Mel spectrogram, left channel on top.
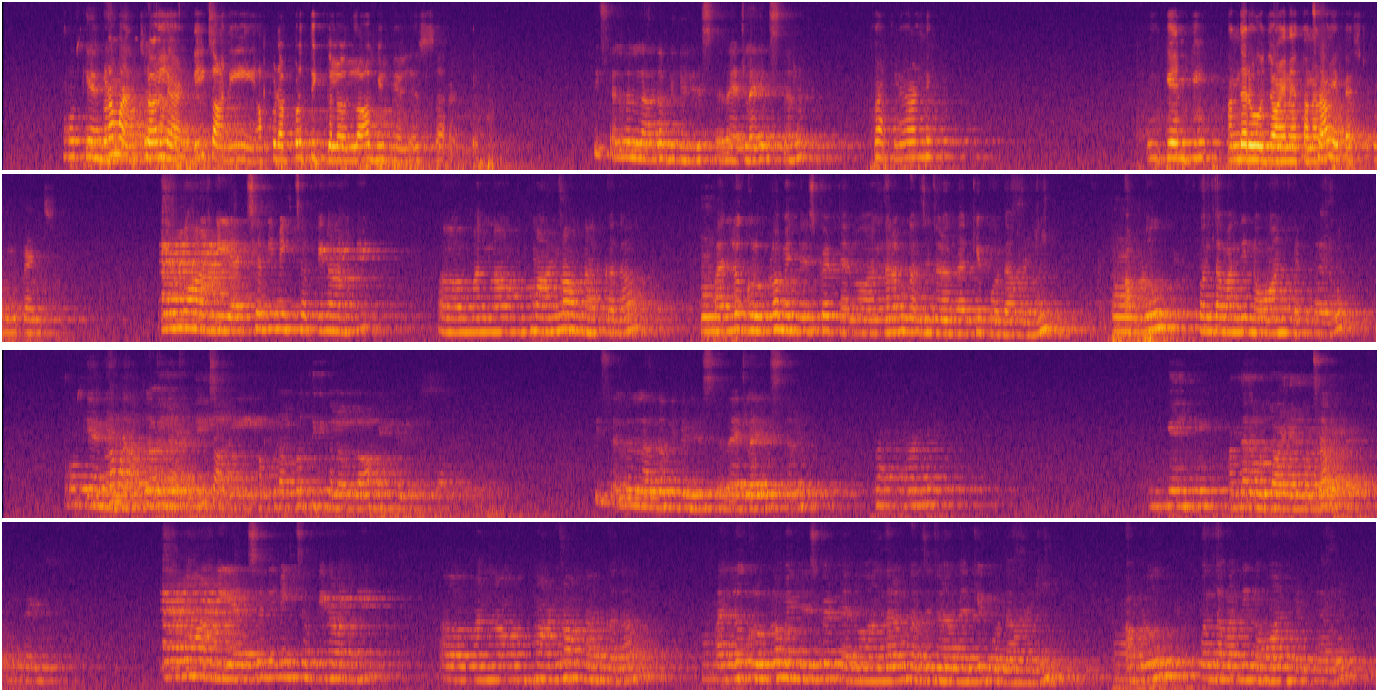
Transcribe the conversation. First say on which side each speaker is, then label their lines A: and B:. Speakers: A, on the left (about 80°); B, on the left (about 60°).
A: ఓకే
B: మీరూ
A: అండి
B: కూడా
A: అయితే
B: మంచోళ్లే
A: ఆ పిల్లతోనే తెప్పించి
B: అండి, కానీ అప్పుడప్. అప్పుడు, తిక్కలోళ్ల బిహేవ్ జేస్తారండి.
A: పిసలోల్లాగా బిహేవ్ జేస్తారా, ఎట్లా జేస్తారు?
B: అట్లే అండి. ఇంకేంటి అందరూ ఒచ్. జాయిన్ అయితన్నారా,
A: చెప్
B: ఈ ఫెస్ట్‌కూ మీ ఫ్రెండ్స్?
A: ఏమో అండి, యాక్చువల్లీ మీకు చెప్పినాను. ఆ! మన్న మా అన్న ఉన్నారు కదా.
B: మ్మ్
A: వాళ్లు గ్రూప్‌లో మెసేజ్ పెట్టారు, అందరం కలిసి దురందరికి పోదామని.
B: మ్మ్
A: అప్పుడు, కొంతమంది 'నో'అని పెట్టారు.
